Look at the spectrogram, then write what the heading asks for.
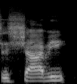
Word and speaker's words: Chhavi: She said it already. It's just Shavi. Is that how you say it?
